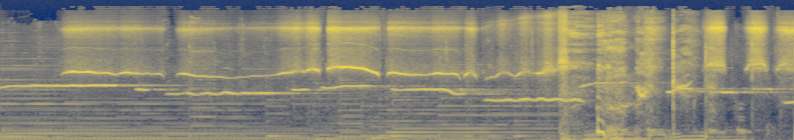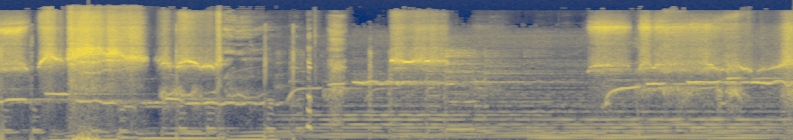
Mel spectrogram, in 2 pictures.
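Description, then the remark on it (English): A clear, high whistled melody from one of a compilation of well-known whistling songs carries the tune over instrumental backing with a steady beat, sliding between notes and continuing throughout with only brief pauses. “So we've now compiled the best whistling songs.”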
